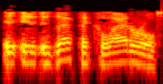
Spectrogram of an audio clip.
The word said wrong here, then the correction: colloidal: silver you're referring to? Or it's called colloidal. – Colloidal. I can't hardly pronounce it.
